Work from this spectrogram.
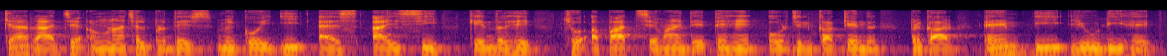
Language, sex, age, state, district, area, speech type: Hindi, male, 18-30, Madhya Pradesh, Bhopal, urban, read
